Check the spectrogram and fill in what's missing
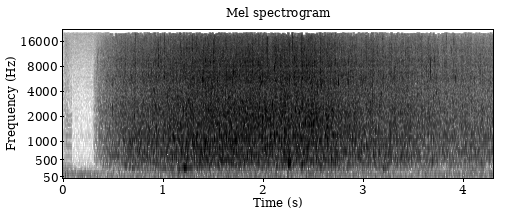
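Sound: rushing stream water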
